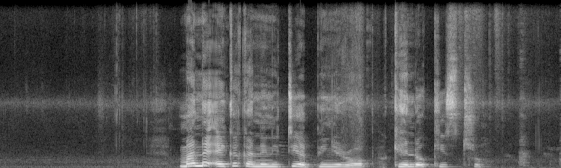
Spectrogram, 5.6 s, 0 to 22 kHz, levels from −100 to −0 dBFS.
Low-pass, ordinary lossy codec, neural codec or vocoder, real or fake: none; none; none; real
